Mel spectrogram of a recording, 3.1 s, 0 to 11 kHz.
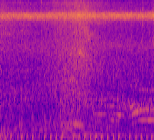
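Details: Suzuki Smash/Shogun SP 125 that had lost ignition, now running without a battery after jumping the yellow-white-striped wire to the red wire: even single-cylinder idle at about three firing pulses a second, steady with no misfires, idling normally.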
